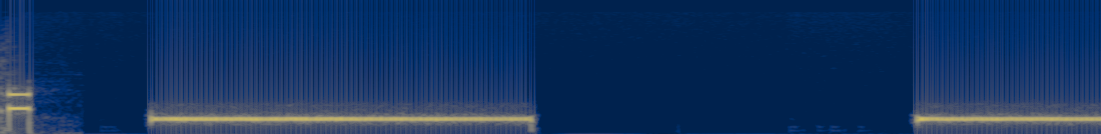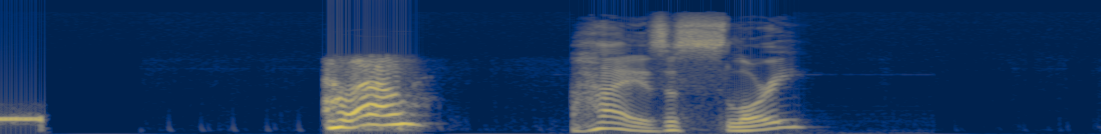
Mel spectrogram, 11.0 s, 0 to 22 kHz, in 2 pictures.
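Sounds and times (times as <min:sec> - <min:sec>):
telephone dial tone: 0:00.8 - 0:02.7, 0:04.6 - 0:05.7
speech: 0:07.2 - 0:07.7, 0:08.4 - 0:09.6.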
